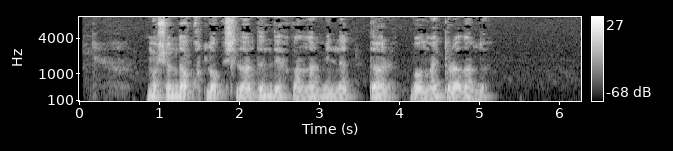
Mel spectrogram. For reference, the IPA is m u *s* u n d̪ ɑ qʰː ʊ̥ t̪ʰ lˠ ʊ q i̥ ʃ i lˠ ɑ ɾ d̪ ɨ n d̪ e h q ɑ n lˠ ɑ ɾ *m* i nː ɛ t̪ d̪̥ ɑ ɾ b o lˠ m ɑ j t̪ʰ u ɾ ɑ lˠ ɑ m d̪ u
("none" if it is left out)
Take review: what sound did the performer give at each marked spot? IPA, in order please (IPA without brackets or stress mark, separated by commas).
ʃ, m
